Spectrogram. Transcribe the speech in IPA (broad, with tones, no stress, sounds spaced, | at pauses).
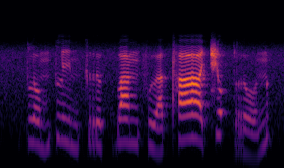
p l o˩˦ m p l i˨˩ n k r ɯ˨˩ k̚ b a˧ ŋ f ɯ˩˦ a̯ tʰ aː˥˩ t͡ɕ ɔ˥˩ ʔ p r o˩˦ n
